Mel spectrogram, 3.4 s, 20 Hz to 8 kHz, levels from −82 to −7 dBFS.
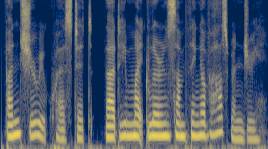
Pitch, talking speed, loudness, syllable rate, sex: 190 Hz, 180 wpm, -19 LUFS, 5.1 syllables/s, female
